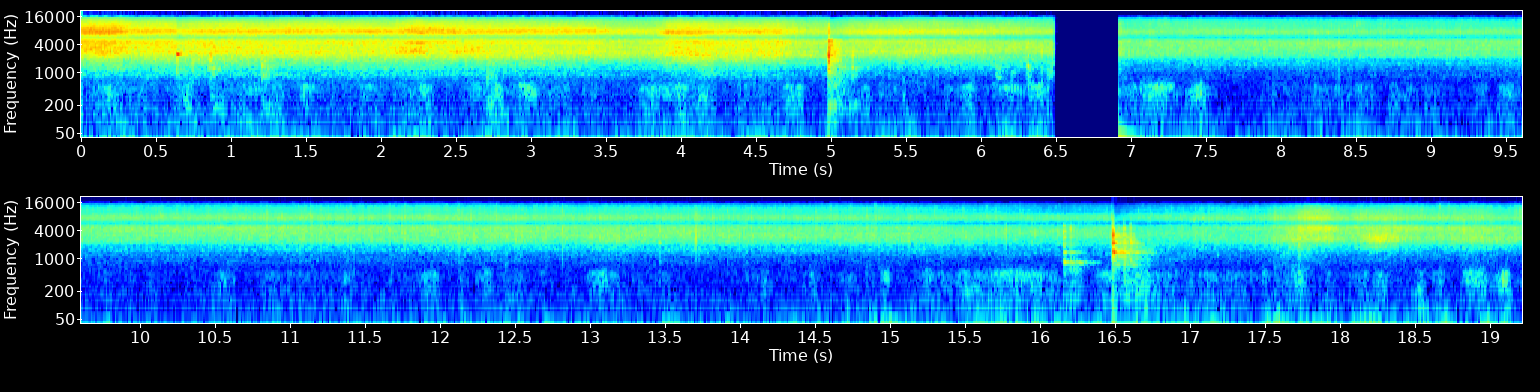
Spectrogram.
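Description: Onion, green chillies and spices sizzling loudly in hot oil in a non-stick frying pan just after a splash of water, with a spatula stirring. After a cut the sizzle is much quieter and steady as mashed boiled potatoes go into the pan, with a sharp knock near the end.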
